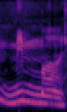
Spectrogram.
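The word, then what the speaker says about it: مما: Min ma birleşince mimma şeklinde okunuyor.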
